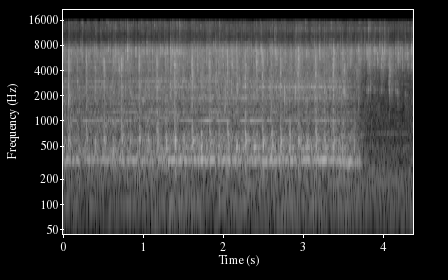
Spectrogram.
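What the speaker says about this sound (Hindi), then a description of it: "ये मोटर अभी चालू हो गई हमारी।" An electric water pump motor wired with a capacitor runs with a steady whirring hum and flowing water. It stays loud and continuous, then cuts off abruptly near the end and leaves a quieter background hiss.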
